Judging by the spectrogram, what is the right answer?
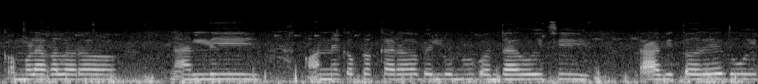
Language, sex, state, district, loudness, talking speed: Odia, male, Odisha, Khordha, -17 LUFS, 85 wpm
